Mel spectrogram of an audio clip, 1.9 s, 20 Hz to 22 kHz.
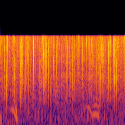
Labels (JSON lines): {"label": "biophony, cascading saw", "recorder": "SoundTrap 600 or HydroMoth"}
